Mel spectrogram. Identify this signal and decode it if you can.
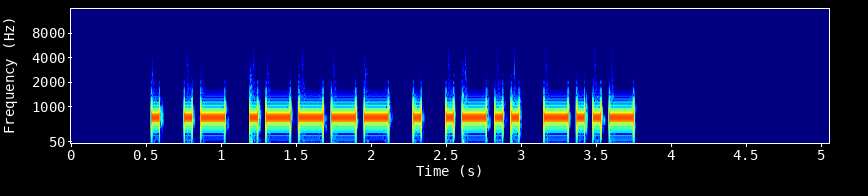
Morse code, heard as a keyed tone, about 22 wpm, 700 Hz. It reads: EA1ELX
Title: DXCC-100 Call Signs - 6 Characters - Repeated 2x - 22wpm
